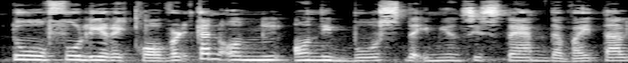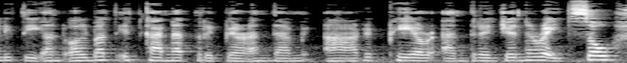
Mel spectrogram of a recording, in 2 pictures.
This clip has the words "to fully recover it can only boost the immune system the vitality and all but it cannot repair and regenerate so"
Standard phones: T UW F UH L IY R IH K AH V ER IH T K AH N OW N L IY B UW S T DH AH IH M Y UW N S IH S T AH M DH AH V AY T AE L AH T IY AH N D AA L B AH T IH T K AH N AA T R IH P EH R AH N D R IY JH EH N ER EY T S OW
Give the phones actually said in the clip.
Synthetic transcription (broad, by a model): T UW F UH L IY R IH K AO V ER IH T K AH N OW N L IY B UW S T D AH IH M Y UW N S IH S T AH M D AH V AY T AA L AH T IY AH N D AA L B AH T IH T K AH N AA T R IH P EH R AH N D R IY JH EH N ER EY T S OW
